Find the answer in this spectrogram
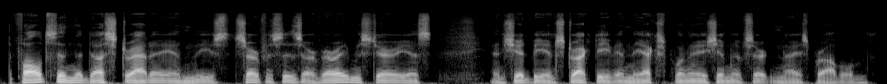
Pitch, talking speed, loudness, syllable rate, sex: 85 Hz, 155 wpm, -20 LUFS, 5.0 syllables/s, male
